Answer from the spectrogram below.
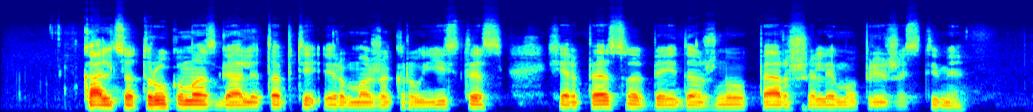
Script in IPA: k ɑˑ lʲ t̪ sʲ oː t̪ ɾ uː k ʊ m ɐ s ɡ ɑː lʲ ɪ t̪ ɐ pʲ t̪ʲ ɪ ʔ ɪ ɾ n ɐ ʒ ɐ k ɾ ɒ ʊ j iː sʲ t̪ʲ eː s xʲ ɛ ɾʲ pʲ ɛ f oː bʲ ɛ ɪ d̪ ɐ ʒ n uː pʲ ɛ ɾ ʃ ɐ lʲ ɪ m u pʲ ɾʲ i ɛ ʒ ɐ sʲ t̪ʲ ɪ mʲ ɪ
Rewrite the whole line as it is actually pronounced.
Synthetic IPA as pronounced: k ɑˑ lʲ t̪ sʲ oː t̪ ɾ uː k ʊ m ɐ s ɡ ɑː lʲ ɪ t̪ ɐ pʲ t̪ʲ ɪ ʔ ɪ ɾ m ɐ ʒ ɐ k ɾ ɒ ʊ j iː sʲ t̪ʲ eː s xʲ ɛ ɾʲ pʲ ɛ s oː bʲ ɛ ɪ d̪ ɐ ʒ n uː pʲ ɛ ɾ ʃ ɐ lʲ ɪ m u pʲ ɾʲ i ɛ ʒ ɐ sʲ t̪ʲ ɪ mʲ ɪ

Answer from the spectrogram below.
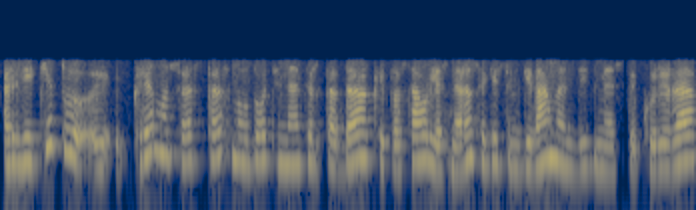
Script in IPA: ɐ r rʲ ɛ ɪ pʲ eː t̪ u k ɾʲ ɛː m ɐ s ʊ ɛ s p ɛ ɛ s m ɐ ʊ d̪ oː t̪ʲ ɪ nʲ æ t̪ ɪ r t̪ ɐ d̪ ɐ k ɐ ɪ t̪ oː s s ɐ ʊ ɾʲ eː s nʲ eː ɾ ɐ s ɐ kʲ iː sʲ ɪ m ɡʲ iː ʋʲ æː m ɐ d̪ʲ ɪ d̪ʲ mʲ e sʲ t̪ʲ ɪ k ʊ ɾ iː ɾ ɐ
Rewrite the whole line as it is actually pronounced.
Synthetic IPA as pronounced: ɐ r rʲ ɛ ɪ kʲ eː t̪ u k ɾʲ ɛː m ɐ s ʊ ɛ s p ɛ ɛ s n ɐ ʊ d̪ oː t̪ʲ ɪ nʲ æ t̪ ɪ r t̪ ɐ d̪ ɐ k ɐ ɪ t̪ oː s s ɐ ʊ lʲ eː s nʲ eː ɾ ɐ s ɐ kʲ iː sʲ ɪ m ɡʲ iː ʋʲ æː n ɐ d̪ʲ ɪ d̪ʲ mʲ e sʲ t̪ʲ ɪ k ʊ ɾ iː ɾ ɐ

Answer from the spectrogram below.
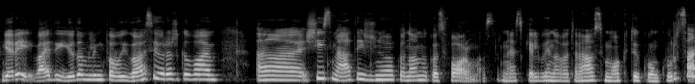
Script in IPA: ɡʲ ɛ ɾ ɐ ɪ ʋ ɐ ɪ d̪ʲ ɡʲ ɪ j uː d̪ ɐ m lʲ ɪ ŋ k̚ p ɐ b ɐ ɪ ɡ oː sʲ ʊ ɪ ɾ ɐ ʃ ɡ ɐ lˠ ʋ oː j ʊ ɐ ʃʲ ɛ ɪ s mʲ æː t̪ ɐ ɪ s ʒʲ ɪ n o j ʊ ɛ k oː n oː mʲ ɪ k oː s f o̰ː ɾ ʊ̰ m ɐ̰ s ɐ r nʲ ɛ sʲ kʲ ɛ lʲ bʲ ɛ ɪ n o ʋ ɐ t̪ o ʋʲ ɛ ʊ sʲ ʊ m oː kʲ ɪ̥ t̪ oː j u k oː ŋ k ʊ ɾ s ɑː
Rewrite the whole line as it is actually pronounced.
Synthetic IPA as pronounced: ɡʲ ɛ ɾ ɐ ɪ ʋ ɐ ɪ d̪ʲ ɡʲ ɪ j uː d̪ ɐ m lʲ ɪ ŋ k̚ p ɐ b ɐ ɪ ɡ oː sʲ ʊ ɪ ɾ ɐ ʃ ɡ ɐ lˠ ʋ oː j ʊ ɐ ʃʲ ɛ ɪ s mʲ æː t̪ ɐ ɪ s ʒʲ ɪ n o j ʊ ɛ k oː n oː mʲ ɪ k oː s f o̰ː ɾ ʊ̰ m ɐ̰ s ɐ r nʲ ɛ sʲ kʲ ɛ lʲ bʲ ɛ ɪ n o ʋ ɐ t̪ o ʋʲ ɛ ʊ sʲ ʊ m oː kʲ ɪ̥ t̪ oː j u k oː ŋ k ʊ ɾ s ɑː

